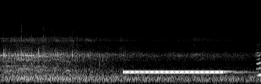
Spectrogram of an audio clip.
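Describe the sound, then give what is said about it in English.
A single long ringback tone of an outgoing phone call placed by the Google Assistant to a real hair salon to book a haircut appointment, steady and fairly loud for about two seconds, over a noisy background hum. “So, what you're going to hear is the Google Assistant actually calling a real salon to schedule the appointment for you.”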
